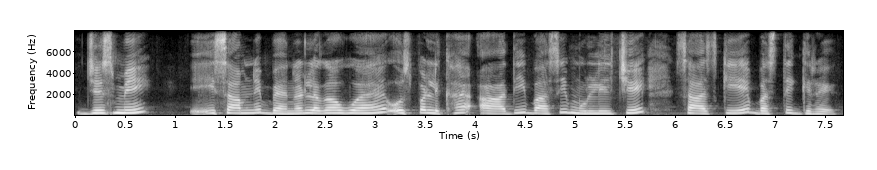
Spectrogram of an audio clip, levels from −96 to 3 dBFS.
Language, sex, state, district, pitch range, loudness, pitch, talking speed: Hindi, female, Maharashtra, Washim, 225-270 Hz, -12 LUFS, 250 Hz, 135 wpm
